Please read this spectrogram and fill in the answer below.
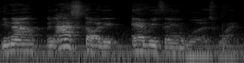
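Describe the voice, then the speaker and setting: Audible room echo colors the recording. A man speaks fairly slowly. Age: 60s. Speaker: comics YouTuber. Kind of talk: casual monologue. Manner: conversational, with fillers.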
